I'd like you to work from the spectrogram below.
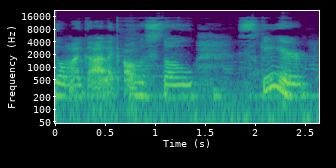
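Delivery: normal talking voice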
